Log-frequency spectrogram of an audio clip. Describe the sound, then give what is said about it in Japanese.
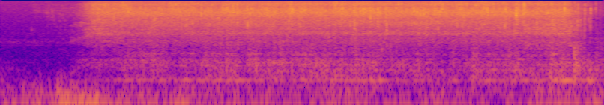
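Cooked rice is rinsed in a colander under running water. After about a second of quieter sound, a steady, full hiss of flowing and splashing water starts and continues to the end. “炊いたご飯は、ザルに入れてさっと水洗いします。”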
